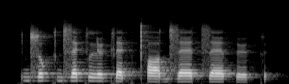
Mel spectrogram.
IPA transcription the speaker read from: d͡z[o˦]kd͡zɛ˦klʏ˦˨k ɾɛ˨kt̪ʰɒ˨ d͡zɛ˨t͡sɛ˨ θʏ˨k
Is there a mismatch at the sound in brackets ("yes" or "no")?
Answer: no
